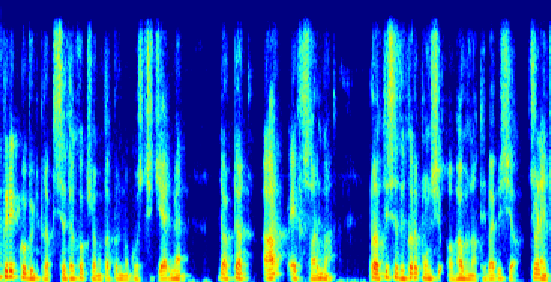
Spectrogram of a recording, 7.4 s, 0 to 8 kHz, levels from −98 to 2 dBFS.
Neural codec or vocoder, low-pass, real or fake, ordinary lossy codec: codec, 24 kHz, 3 kbps, HILCodec; 7.2 kHz; fake; none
